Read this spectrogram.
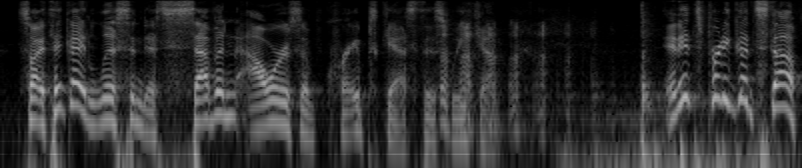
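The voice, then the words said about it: Strong Wisconsin accent. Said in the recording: “your Wisconsin accent is really peaking today”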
